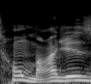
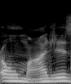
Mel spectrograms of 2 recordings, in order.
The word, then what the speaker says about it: homages: Anyways, though, again, yeah, no, I've been seeing a lot of, I guess, homages or homages. I'm pretty sure the H is silent on that.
